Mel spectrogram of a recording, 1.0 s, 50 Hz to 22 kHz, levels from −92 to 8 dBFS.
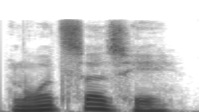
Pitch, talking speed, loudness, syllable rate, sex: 100 Hz, 240 wpm, -17 LUFS, 4.9 syllables/s, male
